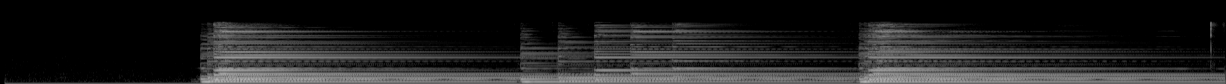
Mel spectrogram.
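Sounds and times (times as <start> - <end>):
B7 chord on an electric guitar: 2.0 - 12.2.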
